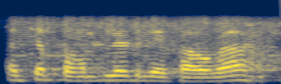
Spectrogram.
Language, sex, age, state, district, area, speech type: Hindi, male, 18-30, Madhya Pradesh, Harda, urban, conversation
